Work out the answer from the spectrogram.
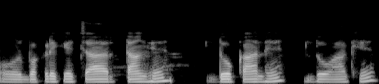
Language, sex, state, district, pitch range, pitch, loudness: Hindi, male, Bihar, Jamui, 120-140 Hz, 125 Hz, -20 LUFS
